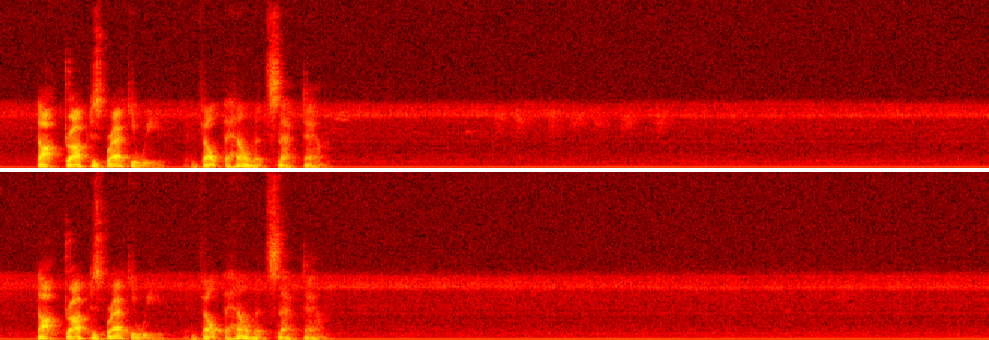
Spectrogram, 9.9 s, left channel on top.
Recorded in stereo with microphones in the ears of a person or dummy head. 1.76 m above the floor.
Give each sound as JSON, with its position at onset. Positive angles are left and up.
{"t": 0.4, "sound": "a man speaking", "side_deg": 25, "distance_m": 0.7}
